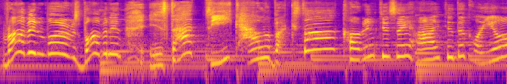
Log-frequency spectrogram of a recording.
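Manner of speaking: high, bubbly hello to chat; excited greeting. Acted. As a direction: greet them like an eager fan.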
